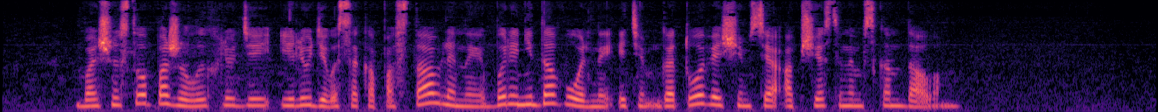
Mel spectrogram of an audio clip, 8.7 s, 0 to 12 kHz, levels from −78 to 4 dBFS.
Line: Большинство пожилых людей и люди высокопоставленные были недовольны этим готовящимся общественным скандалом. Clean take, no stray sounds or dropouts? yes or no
yes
